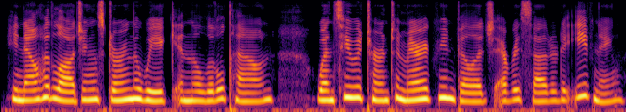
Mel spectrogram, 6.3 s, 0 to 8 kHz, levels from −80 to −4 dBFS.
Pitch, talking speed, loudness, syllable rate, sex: 220 Hz, 190 wpm, -14 LUFS, 6.2 syllables/s, female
